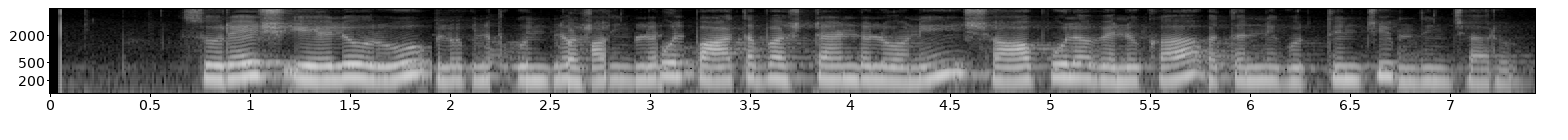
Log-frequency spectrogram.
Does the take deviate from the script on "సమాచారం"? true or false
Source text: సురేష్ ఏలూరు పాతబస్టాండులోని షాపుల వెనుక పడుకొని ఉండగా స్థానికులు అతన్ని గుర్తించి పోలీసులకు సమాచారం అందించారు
true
